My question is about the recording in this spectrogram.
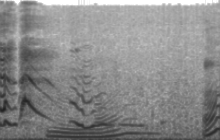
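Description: A baby whimpers and cries in a drawn-out, wavering wail that sinks to a low, moaning tone, then ends with a short rising cry, fairly faint throughout.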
